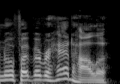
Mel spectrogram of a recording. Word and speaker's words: challah: It's C-H-A-L-L. – I know. It's challah. – The C is silent.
